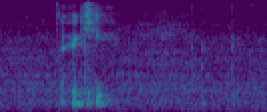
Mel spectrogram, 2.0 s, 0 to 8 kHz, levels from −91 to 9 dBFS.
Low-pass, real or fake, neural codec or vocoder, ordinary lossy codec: 7.2 kHz; fake; vocoder, 22.05 kHz, 80 mel bands, HiFi-GAN; none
